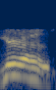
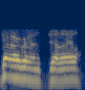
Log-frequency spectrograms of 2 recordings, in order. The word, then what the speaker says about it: gyros: just uh correcting him it's euros euros not gyros oh gyros we we pronounce it gyros or uh heroes or something like that ah those greeks with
